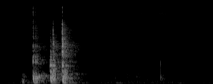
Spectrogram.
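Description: Scissors handled after snipping the yarn: a few sharp metallic clicks in quick succession about half a second in, then a brief soft rustle.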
